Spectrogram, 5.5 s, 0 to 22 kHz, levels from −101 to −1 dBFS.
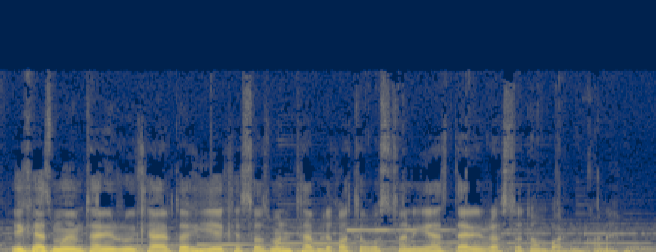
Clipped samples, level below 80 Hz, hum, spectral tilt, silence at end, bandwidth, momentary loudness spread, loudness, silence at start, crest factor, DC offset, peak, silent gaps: under 0.1%; -42 dBFS; none; -8.5 dB/octave; 0 s; 14 kHz; 12 LU; -24 LUFS; 0 s; 16 dB; under 0.1%; -6 dBFS; none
